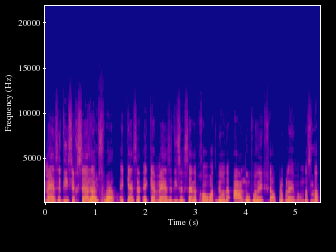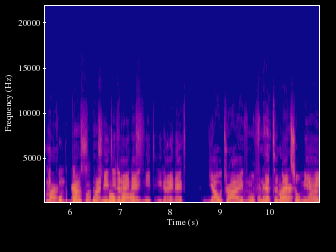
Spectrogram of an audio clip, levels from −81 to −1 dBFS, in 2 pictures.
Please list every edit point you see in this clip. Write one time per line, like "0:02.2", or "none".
none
